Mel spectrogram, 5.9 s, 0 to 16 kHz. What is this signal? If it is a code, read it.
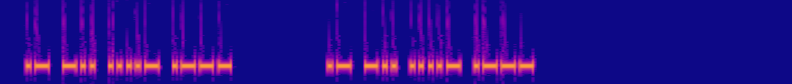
Morse code, heard as a keyed tone, about 36 wpm, 700 Hz. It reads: AD4J AD4J
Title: USA Call Signs - 4 Characters - Repeated 2x - 35wpm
